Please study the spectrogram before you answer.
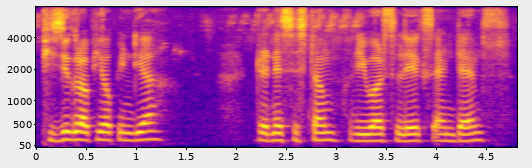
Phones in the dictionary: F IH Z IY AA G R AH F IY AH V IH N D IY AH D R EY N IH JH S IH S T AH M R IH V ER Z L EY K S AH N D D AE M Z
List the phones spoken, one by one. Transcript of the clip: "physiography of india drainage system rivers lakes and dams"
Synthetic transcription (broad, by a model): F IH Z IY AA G R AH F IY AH P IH N D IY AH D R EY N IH S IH S T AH M R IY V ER S L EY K S AH N D D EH M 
